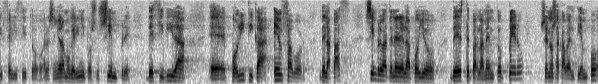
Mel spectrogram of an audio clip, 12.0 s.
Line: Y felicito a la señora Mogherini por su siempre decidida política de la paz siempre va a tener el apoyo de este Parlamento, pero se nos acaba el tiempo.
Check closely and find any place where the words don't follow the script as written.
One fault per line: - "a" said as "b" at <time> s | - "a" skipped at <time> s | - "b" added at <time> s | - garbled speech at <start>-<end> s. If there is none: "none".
- "en favor" added at 5.5 s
